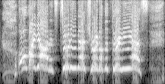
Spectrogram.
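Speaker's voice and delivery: high, loud cracking shout of joy; reenacted scream. Fan reliving Metroid reveal, ecstatic scream. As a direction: scream it like you can't believe it. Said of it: "I'm like".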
